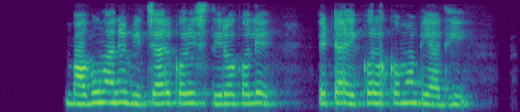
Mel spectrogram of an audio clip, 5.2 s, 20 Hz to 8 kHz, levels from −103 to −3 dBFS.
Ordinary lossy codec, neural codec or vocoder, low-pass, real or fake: Opus, 64 kbps; codec, 16 kHz, 16 kbps, FunCodec, trained on Chinese and English, 50 frames a second; 7.2 kHz; fake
